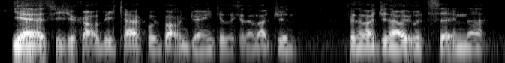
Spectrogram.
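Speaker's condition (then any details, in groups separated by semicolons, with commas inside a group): Cerebral palsy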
